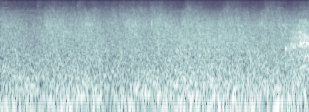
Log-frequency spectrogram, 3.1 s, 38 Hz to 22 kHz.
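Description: Supreme Commander T2 flak anti-air cannons fire in a steady, dense roar of overlapping bursts and booms, loud and continuous with no clear gaps between shots.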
